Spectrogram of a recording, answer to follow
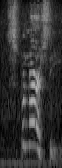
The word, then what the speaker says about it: Spanarci: Spanarchy? Spanarci. You know why? Because if you covered this up, and if it was like Marcy, you know, the girl's name, Marcy, it would be Marcy.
